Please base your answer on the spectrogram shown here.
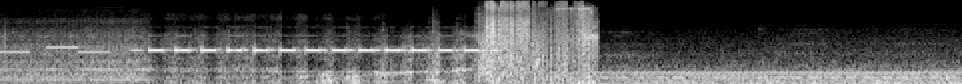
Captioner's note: doors beeping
